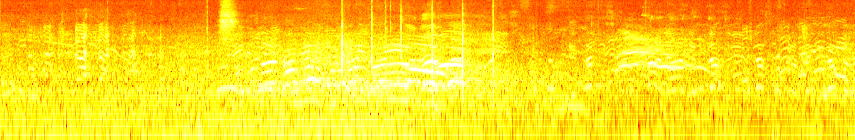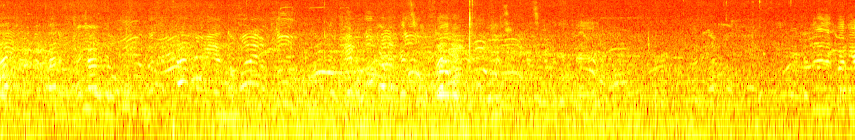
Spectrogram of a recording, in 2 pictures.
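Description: Players shout and call out across an open field.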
